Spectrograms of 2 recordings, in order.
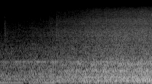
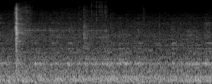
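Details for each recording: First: Miller trailer-house furnace after blower repair, squirrel cage re-clocked and centered: smooth, even rushing air building slightly, no rubbing, ticking or wobble; blowing much harder, normal operation. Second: Furnace, first firing after blower repair: steady motor hum with thin tone and weak air rush; squirrel cage left untightened, slipping on motor shaft.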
